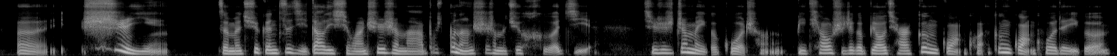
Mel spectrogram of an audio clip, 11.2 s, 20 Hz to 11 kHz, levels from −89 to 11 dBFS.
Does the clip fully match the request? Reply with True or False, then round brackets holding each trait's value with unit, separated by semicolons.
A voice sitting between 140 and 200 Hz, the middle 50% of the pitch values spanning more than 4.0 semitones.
False (185 Hz; 3.6 semitones)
